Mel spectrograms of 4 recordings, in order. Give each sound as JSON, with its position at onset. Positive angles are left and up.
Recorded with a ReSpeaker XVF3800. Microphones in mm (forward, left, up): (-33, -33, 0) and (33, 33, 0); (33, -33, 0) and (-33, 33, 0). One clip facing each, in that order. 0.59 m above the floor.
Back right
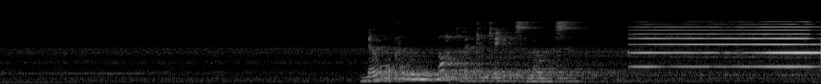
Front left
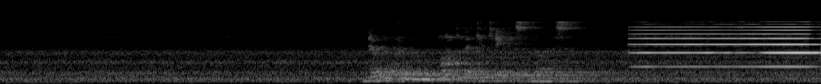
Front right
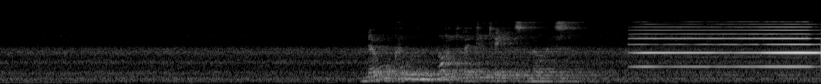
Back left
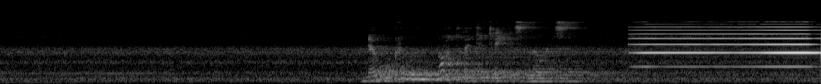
{"t": 3.6, "sound": "a woman speaking", "azimuth_deg": -120, "distance_m": 3.0}
{"t": 6.3, "sound": "a violin", "azimuth_deg": -85, "distance_m": 1.6}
